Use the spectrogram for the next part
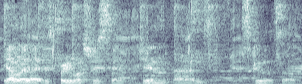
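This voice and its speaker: A young man chatting casually as a fitness vlogger, his voice hoarse and worn, chuckling between answers. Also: low-pitched, level tone, a little slow. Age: young adult. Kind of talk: casual chat. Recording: echoey room with music behind.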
